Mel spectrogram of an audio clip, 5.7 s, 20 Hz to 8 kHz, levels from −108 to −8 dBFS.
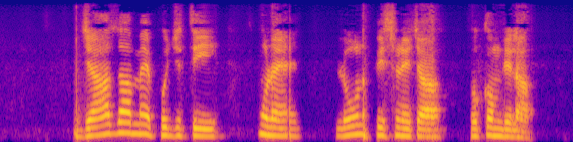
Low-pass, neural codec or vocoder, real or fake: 7.2 kHz; codec, 16 kHz in and 24 kHz out, 1 kbps, XY-Tokenizer; fake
